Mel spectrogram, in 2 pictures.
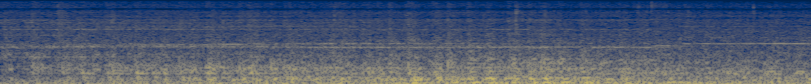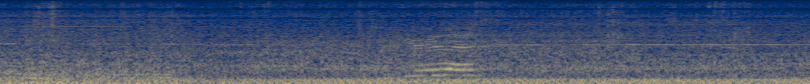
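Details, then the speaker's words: Semi truck at idle: steady low diesel rumble with a faint chugging pump beat and no hiss; air compressor charging the tank normally to refill a low tire. "that noise yep charging up the air in the tank there and it'll fill that tire so while I do my paperwork that'll be filling up"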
